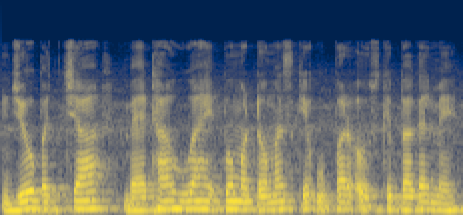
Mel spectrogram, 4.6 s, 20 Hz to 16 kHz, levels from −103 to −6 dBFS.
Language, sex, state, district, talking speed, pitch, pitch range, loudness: Hindi, male, Arunachal Pradesh, Lower Dibang Valley, 170 wpm, 130 Hz, 115-135 Hz, -14 LUFS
